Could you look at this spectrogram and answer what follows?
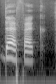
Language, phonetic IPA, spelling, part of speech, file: Polish, [ˈdɛfɛkt], defekt, noun, Pl-defekt.ogg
